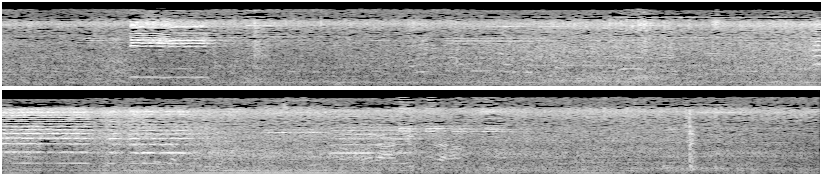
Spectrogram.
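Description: Street traffic noise: a vehicle horn sounds briefly about a second in and again, longer, around six seconds in, while a vehicle rumbles past, over steady background chatter.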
